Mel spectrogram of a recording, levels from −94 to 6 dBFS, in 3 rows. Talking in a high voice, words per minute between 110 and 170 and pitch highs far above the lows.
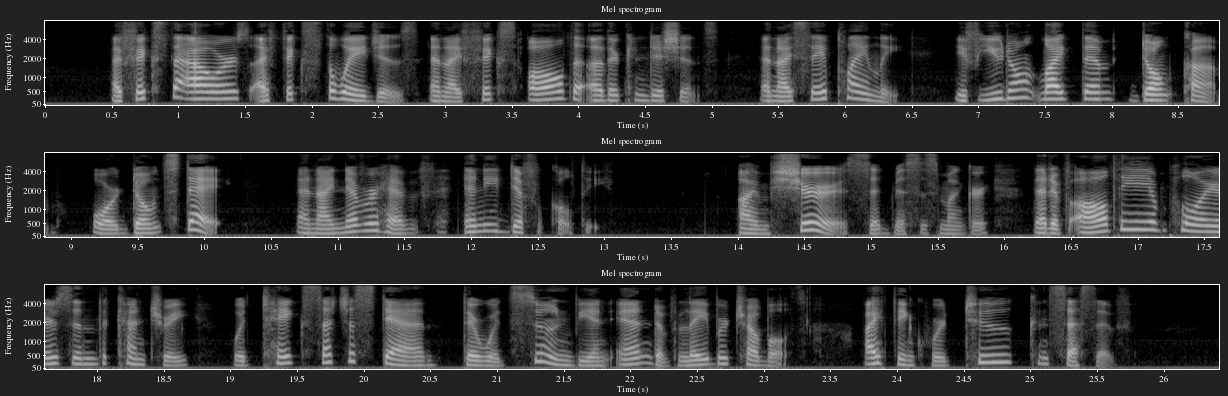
Yes: high, 200 Hz; average, 155 wpm; wide, 7.0 semitones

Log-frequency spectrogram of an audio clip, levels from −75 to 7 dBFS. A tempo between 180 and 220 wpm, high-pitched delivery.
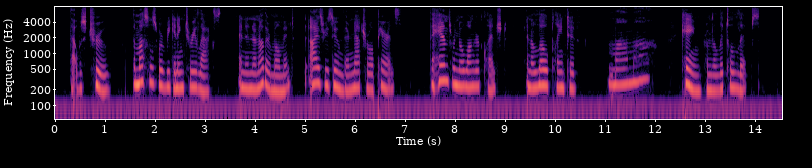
No: average, 145 wpm; high, 220 Hz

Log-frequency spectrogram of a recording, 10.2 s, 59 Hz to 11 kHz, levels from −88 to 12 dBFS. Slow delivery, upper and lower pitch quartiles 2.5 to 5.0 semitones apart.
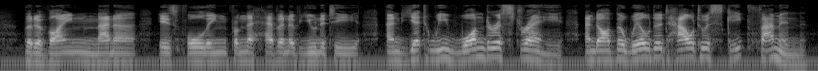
Yes: slow, 130 wpm; average, 3.8 semitones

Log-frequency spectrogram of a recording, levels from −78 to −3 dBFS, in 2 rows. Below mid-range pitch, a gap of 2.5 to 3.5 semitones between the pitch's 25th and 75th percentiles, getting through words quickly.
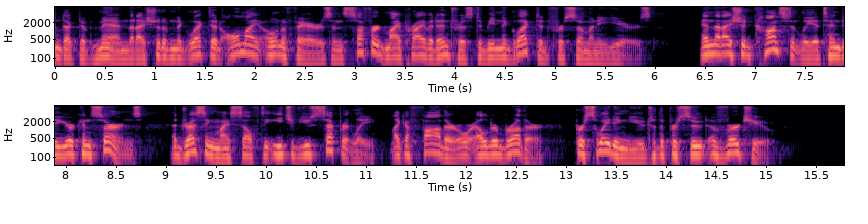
No: low, 125 Hz; average, 4.3 semitones; fast, 210 wpm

